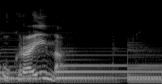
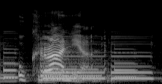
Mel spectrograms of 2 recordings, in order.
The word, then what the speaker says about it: Ukraina: to where I'm from, I would say Ukraina. Down south, they would say Ukrania. Sometimes to confirm, sometimes to correct my pronunciation.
